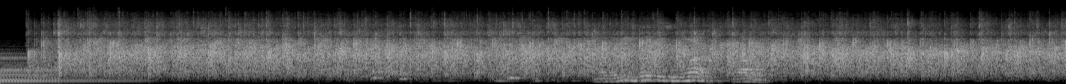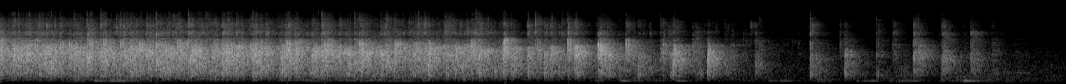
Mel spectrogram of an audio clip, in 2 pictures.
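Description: Theatre audience applauding as the last piano chord dies away. The applause holds steady for about fifteen seconds, then thins into scattered claps and dies out; a voice calls out briefly about six seconds in.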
